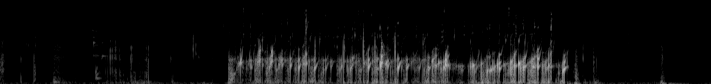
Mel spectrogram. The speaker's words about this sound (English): So let me drink water. I haven't drank anything yet. You know, I'm going to gargle cuz this podcast already feels boring.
